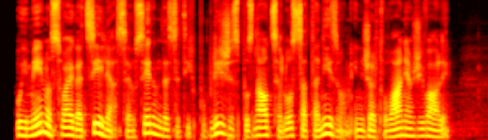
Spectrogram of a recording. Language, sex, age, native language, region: Slovenian, male, 12-17, Slovenian, Savinja region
